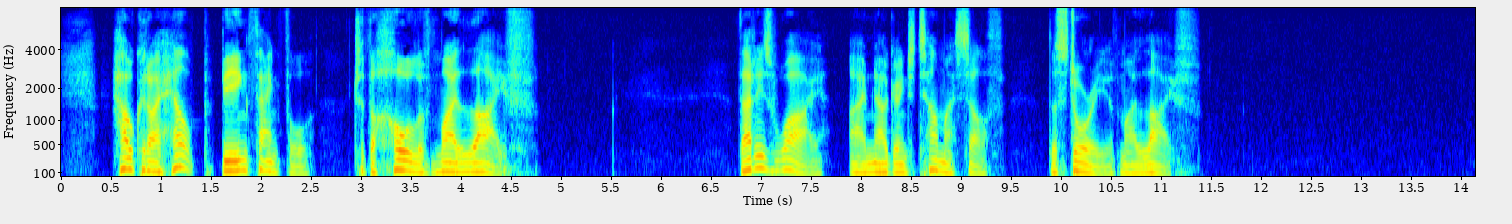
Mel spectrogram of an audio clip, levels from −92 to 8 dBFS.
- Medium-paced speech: No, slow, 115 wpm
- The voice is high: No, low, 110 Hz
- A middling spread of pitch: Yes, average, 4.4 semitones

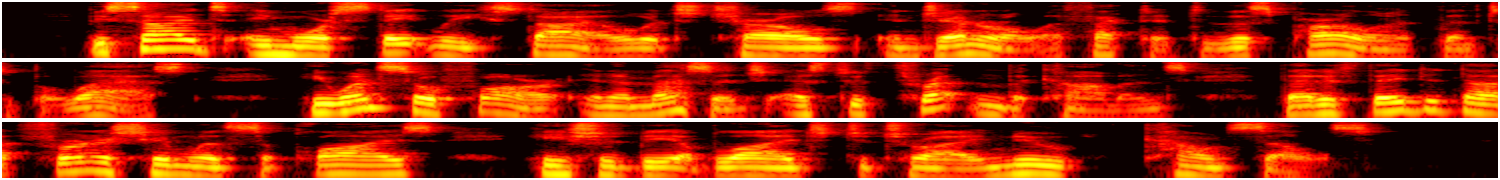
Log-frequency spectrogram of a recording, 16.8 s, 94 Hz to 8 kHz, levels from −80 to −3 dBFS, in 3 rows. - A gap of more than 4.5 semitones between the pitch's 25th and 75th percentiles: Yes, average, 5.2 semitones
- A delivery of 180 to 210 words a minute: No, average, 165 wpm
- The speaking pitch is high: No, low, 125 Hz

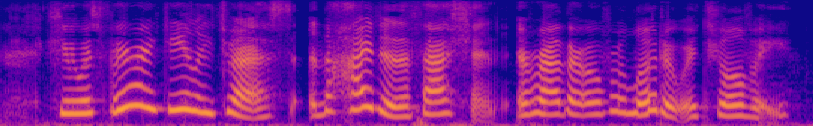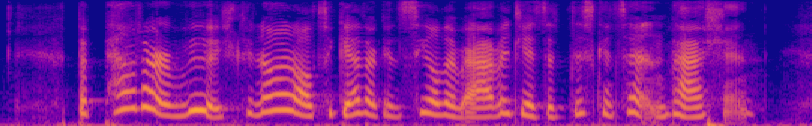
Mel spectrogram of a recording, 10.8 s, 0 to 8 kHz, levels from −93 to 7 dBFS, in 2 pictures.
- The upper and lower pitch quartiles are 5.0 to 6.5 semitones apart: Yes, wide, 5.4 semitones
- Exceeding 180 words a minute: No, average, 165 wpm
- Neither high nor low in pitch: No, very high, 295 Hz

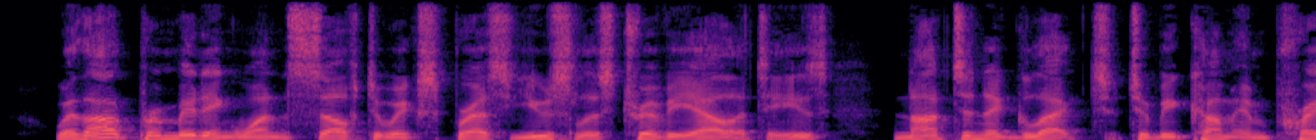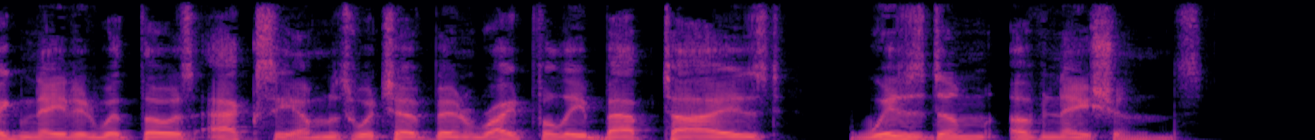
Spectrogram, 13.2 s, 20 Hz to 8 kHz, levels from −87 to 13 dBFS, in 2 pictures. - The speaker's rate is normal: No, slow, 110 wpm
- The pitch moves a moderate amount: Yes, average, 3.1 semitones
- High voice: No, low, 120 Hz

